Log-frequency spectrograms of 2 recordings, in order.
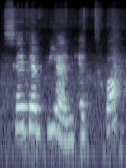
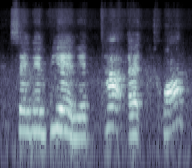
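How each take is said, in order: First: "Ça va bien et toi" said smoothly, "toi" as /twa/ with a rising end; corrected French. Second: "Ça va bien et ta" with "ta" slipping out before the fix to "toi"; fumbled French. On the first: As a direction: say the French line cleanly this time, rising at "toi". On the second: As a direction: stumble on the last word of the French, then correct it. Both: Shown as a demonstration. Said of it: "Can I do French or what?".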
